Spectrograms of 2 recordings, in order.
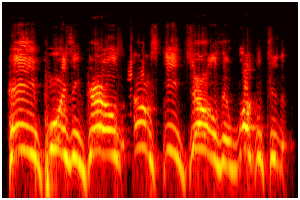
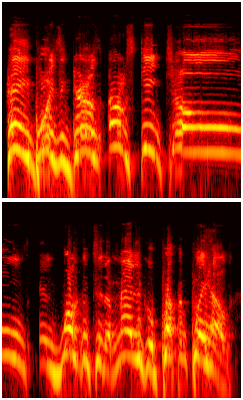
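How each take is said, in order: First: Put-on kids show host voice. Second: Put-on slow, stretched kids TV host; drawn out with a shout on Skeet Jones; kids show host voice. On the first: Puppet host intro, first take. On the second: Puppet host intro, retake.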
